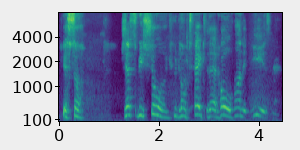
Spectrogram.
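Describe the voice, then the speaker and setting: Proud, respectful Southern freedman for a radio play, high-pitched voice, folksy and sincere. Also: a little slow, warm tone. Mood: respectful, wry. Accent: American Southern. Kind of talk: radio drama acting.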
